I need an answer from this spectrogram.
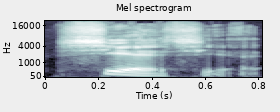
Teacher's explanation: the X is a sound in between the S and the sh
